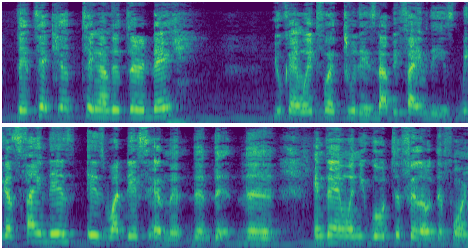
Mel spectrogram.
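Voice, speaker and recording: With music in the background, a man with a high pitch talks at a moderate pace and with fairly even intonation. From Dominica. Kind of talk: casual vlog to camera.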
